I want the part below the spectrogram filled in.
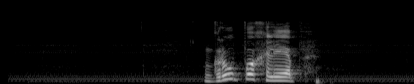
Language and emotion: Russian, neutral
